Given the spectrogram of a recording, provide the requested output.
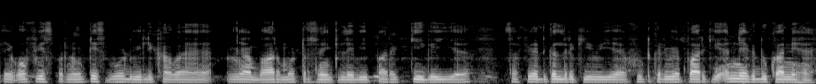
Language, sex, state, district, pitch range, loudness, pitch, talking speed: Hindi, male, Rajasthan, Bikaner, 115-125 Hz, -20 LUFS, 120 Hz, 205 wpm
